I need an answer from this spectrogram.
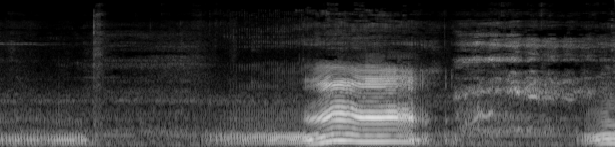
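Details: German Shepherd puppy making funny noises: soft low grumbles lead into a loud rising-then-falling yowling whine, followed by a short low rising grumble at the end.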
